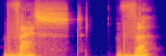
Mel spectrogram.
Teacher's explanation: Notice we often drop the K, right, as well, in asked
